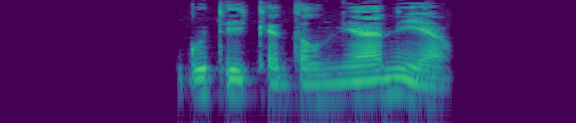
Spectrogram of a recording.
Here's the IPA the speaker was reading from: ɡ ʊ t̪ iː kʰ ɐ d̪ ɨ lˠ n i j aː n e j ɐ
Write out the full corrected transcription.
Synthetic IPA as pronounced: ɡ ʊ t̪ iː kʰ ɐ d̪ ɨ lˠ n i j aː n i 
